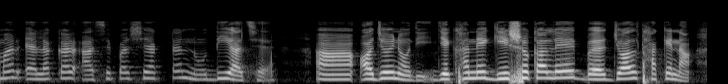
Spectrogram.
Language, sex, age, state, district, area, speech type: Bengali, female, 18-30, West Bengal, Paschim Bardhaman, urban, spontaneous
